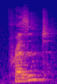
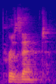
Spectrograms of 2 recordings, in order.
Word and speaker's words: present: word can be pronounced present or present when it's a noun the first syllable is stressed present when it's a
